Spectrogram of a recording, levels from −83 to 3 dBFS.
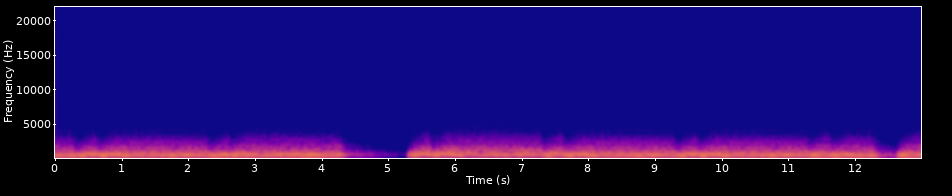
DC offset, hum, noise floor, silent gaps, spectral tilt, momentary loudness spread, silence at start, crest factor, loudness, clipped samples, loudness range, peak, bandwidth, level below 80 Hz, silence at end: under 0.1%; none; -63 dBFS; none; -5.5 dB/octave; 4 LU; 0 s; 14 dB; -28 LUFS; under 0.1%; 2 LU; -14 dBFS; 3.9 kHz; -72 dBFS; 0 s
